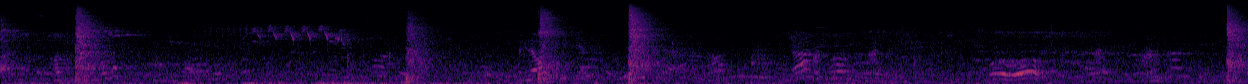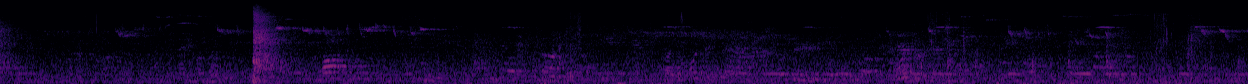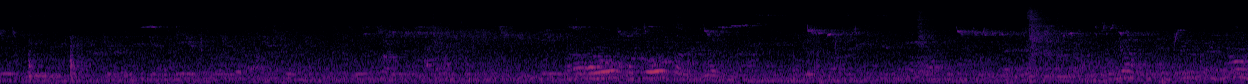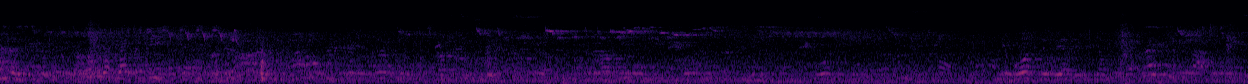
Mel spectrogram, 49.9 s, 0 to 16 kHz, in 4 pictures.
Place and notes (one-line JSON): {"title": "провулок Прибузький, Вінниця, Вінницька область, Україна - Alley12,7sound17stonetrailandcyclists", "date": "2020-06-27 14:54:00", "description": "Ukraine / Vinnytsia / project Alley 12,7 / sound #17 / stone, trail and cyclists", "latitude": "49.19", "longitude": "28.46", "altitude": "241", "timezone": "Europe/Kiev"}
